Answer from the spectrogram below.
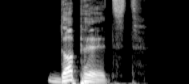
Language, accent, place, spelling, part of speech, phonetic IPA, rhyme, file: German, Germany, Berlin, doppelst, verb, [ˈdɔpl̩st], -ɔpl̩st, De-doppelst.ogg
- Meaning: second-person singular present of doppeln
